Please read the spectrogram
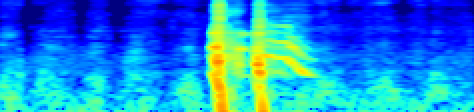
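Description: A man's voice gives two short, loud bursts about a second in, each gliding down in pitch, over faint scratching of chalk being scribbled on a blackboard.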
